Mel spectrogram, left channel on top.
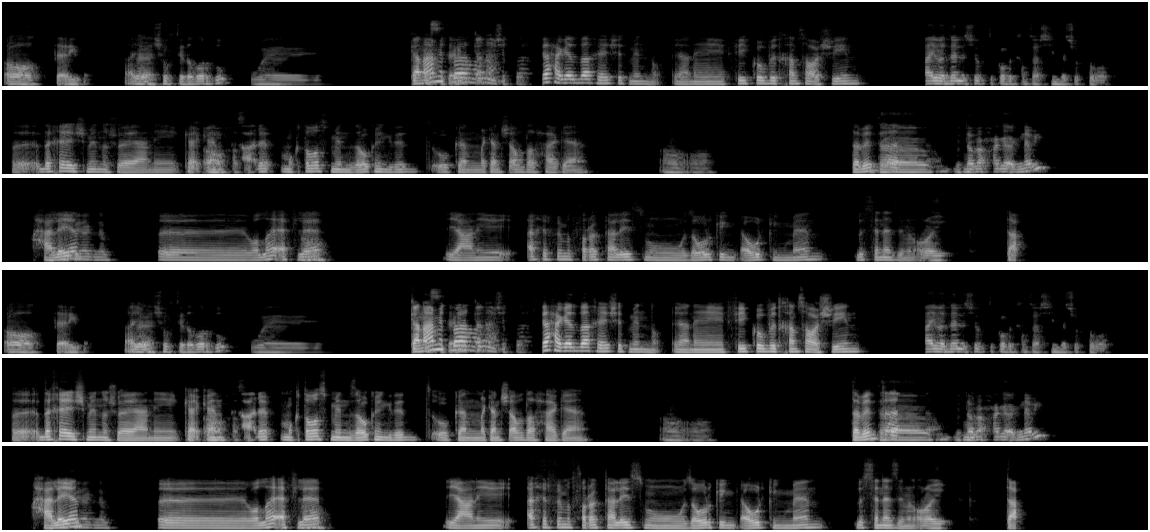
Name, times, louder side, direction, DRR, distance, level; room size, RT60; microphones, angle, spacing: voice 1, 0.0-0.8 1.3-3.2 4.2-5.3 9.2-11.1 13.5-13.8 18.0-18.6 20.2-21.9 23.3-24.0 25.9-26.1 32.1-32.3, equal, 5° left, 0.5 m, -30 dB
voice 2, 4.1-4.8 5.4-8.6 11.6-17.3 20.0-20.4 20.8-21.2 23.2-23.7 24.5-26.1 27.3-31.1 31.5-32.4 33.0-33.1, right 5 dB, 65° right, 0.4 m, -25 dB
6.0 x 2.7 x 3.0 m
head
